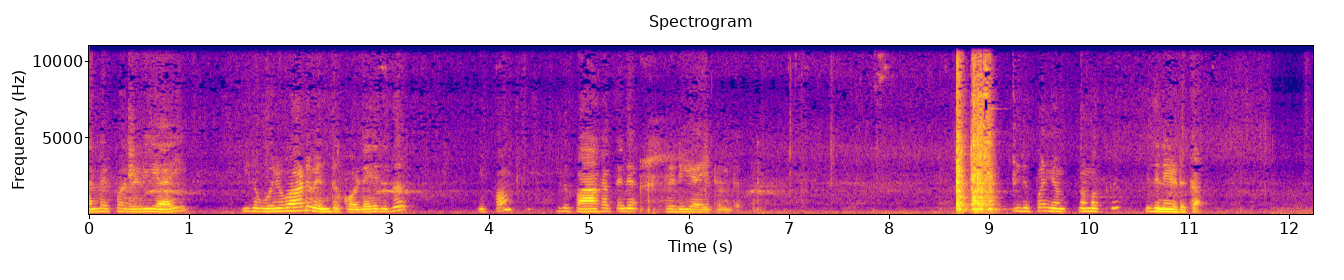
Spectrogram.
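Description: An older woman talks calmly nearby.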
